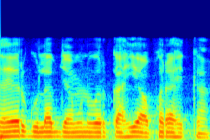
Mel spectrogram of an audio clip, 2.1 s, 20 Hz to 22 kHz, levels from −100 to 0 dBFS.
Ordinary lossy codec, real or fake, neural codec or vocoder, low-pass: none; real; none; 7.2 kHz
